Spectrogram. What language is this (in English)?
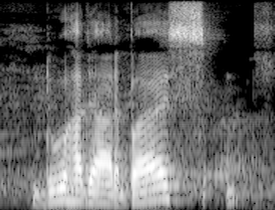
Maithili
